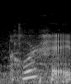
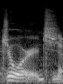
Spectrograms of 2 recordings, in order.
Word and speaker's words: Jorge: it's spelled Castello de I just feel like it's Jorge no yeah it should it's not George surely I don't know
